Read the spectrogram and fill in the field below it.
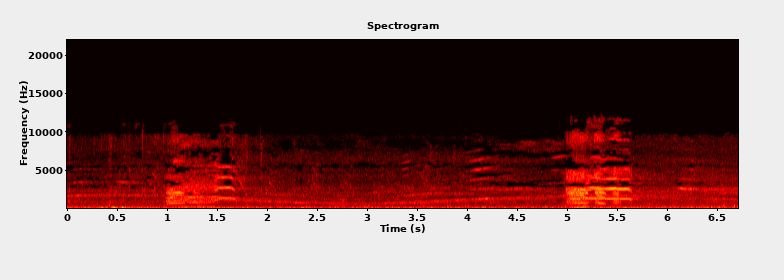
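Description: Geese honk loudly nearby.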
